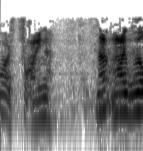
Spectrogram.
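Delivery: slow, grudging, spoken through clenched teeth. A speaker acts out the wrong way to say it, through clenched teeth. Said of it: "If you do it with clenched teeth".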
